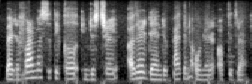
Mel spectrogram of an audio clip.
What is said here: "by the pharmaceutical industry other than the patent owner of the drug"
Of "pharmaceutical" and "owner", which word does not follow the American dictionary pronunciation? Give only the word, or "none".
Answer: none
